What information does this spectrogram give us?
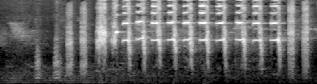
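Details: Javan myna lure call of the kenyih type: after a faint falling note, harsh, clipped notes repeat steadily about twice a second, each sharp and buzzy with a ringing overtone.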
